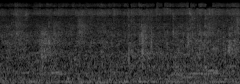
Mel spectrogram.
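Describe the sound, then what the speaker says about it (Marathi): Monsoon rain pours steadily outside a home, a continuous hiss of drops on surfaces, fairly close and unbroken, with no one talking. "पाऊस चालू आहे"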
